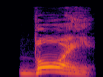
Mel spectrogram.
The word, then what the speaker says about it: Buoy: From the Seattle Kraken, Boy. And it's spelled B-U-O-Y. Get it?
